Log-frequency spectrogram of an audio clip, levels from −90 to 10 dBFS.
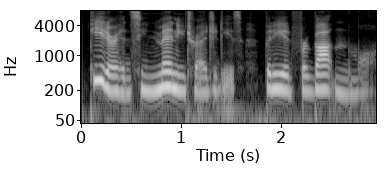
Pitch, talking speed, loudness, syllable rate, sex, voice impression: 200 Hz, 225 wpm, -17 LUFS, 6.5 syllables/s, female, very feminine, slightly young, slightly adult-like, very thin, tensed, slightly powerful, bright, very hard, very clear, very fluent, slightly cute, cool, intellectual, very refreshing, very sincere, slightly calm, friendly, very reassuring, unique, elegant, slightly wild, very sweet, lively, strict, slightly intense, slightly sharp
